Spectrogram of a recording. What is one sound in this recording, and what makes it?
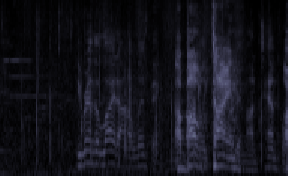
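A man asks a question in an annoyed tone.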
